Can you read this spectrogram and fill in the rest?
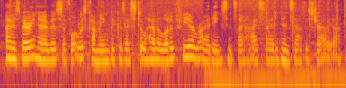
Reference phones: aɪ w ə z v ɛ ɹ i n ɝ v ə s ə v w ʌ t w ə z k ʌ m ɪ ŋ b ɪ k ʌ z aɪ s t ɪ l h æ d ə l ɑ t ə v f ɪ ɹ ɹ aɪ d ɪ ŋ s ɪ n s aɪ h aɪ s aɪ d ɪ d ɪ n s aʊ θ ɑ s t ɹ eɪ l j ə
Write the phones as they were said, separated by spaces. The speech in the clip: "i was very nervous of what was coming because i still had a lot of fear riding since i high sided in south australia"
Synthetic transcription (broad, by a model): aɪ w ə z v ɛ ɹ i n ɝ v ə s ə v w ʌ t w ə z k ʌ m ɪ ŋ b ɪ k ʌ z aɪ s t ɪ l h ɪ d ə l ɑ t ə v f ɪ ɹ ɹ aɪ d ɪ ŋ s ɪ n s aɪ h aɪ s aɪ d ɪ d ɪ n s aʊ θ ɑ s t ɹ eɪ l j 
